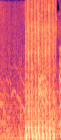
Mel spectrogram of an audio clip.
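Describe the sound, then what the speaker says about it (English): Rapid automatic gunfire bursts out loud and close in Watch Dogs: Legion after a quieter opening, a steady rattling volley lasting most of a second before cutting off. "They're shooting!"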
